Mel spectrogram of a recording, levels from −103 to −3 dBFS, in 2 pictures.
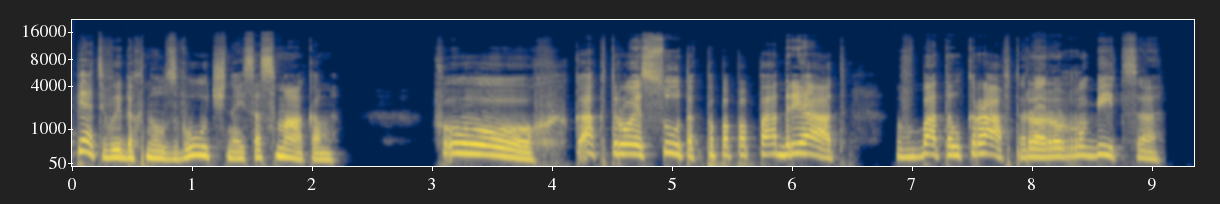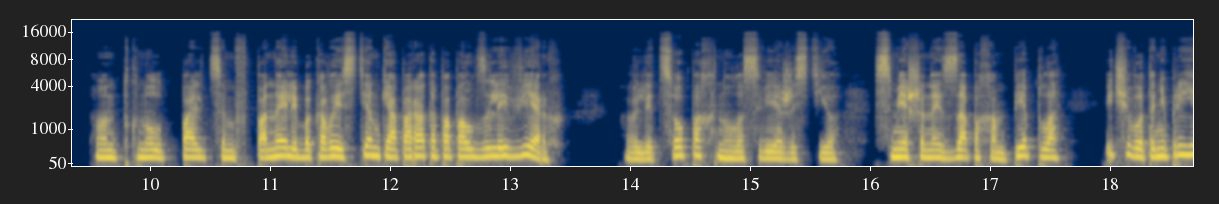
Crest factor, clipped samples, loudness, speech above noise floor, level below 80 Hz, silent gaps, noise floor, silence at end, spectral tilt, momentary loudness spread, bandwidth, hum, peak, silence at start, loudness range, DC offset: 12 dB; under 0.1%; -16 LUFS; 52 dB; -50 dBFS; 2.95-2.99 s, 6.79-6.83 s, 9.40-9.49 s, 13.81-13.85 s, 17.89-17.93 s; -67 dBFS; 0 s; -6 dB/octave; 10 LU; 14 kHz; none; -2 dBFS; 0.05 s; 3 LU; under 0.1%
